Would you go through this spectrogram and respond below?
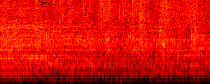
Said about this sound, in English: I want to tell somebody, I know you're clapping, but I want to tell you, it's as if it never happened.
